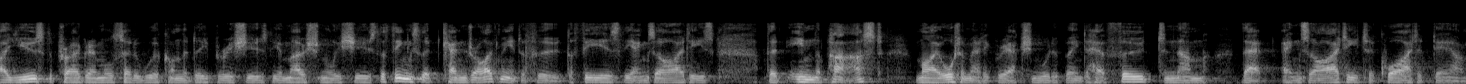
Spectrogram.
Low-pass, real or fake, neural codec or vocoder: 7.2 kHz; real; none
